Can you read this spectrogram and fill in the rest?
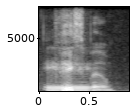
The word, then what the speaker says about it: CRISPR: CRISPR. – כן, CRISPR. זה SPR, אבל משתמשים, מבטאים את זה כאילו שיש E לפני R, וה-Cas9 זה יחד עם האנזים, זה המנגנון הזה שעובד ביחד.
